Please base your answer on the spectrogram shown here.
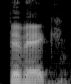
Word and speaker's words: Vivek: dude wait it's vivec Vivek is alive Vivek is his stage name oh God Vivek it rhymes with cake that's how you actually pronounce it okay so he's literally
